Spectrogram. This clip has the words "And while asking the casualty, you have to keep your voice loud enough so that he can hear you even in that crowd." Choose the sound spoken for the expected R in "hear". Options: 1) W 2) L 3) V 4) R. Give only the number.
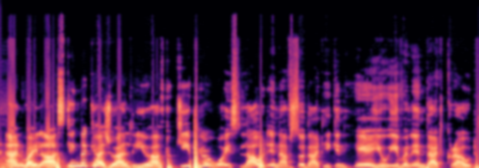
4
